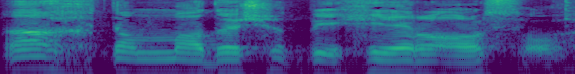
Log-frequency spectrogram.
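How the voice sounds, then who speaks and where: An actor playing a nagging older German father in a radio drama, critical and deliberate, with a German accent and foreign word order. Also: medium pitch.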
